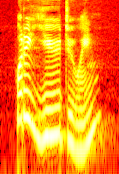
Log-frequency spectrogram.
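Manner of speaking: inquisitive, genuinely interested, curious tone. Demonstrating how inflection changes meaning in a short dialogue, curious, interested question. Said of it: "asking a question, being curious and interested".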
